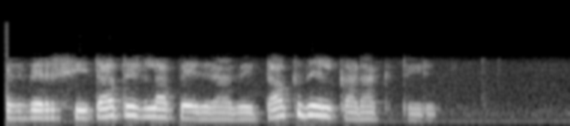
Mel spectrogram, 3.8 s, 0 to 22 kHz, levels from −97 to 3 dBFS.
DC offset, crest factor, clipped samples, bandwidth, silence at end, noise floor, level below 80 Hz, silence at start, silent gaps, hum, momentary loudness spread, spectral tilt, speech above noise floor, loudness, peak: under 0.1%; 14 dB; under 0.1%; 4.1 kHz; 0.9 s; -59 dBFS; -66 dBFS; 0.05 s; none; none; 16 LU; -7.5 dB/octave; 44 dB; -16 LUFS; -2 dBFS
